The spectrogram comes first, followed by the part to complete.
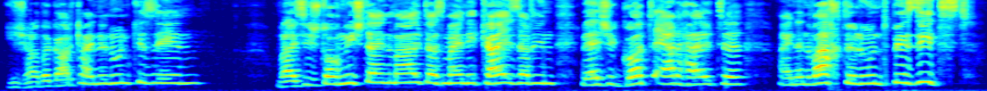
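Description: A shrewd merchant speaks in a raised, measured voice, as a storyteller puts him on, laying out every detail with quiet mockery. He is unhurried and sly. The storybook reading moves slowly. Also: high voice, creaky, voice pushed up, heavily acted. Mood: innocent. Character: sly shrewd middle-aged male merchant.

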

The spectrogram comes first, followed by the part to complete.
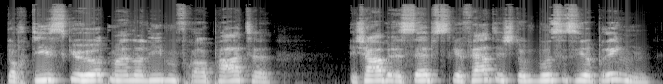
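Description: A woman storyteller plays a modest, noble-hearted young man from a storybook. He talks very slowly and earnestly. His phrasing is polite, formal and old-fashioned. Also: medium pitch, fairly even intonation, darkish tone, natural voice. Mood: courteous, firm.

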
